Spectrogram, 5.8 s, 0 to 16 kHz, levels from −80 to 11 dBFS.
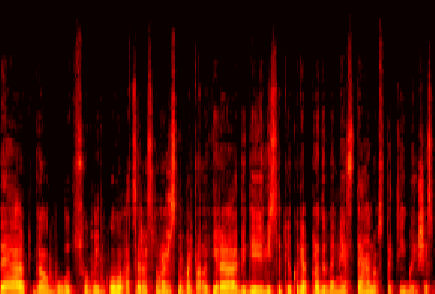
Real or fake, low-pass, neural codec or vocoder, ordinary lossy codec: fake; 14.4 kHz; codec, 44.1 kHz, 3.4 kbps, Pupu-Codec; Opus, 64 kbps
